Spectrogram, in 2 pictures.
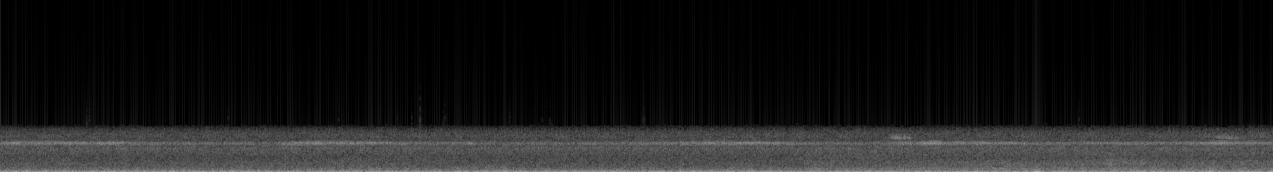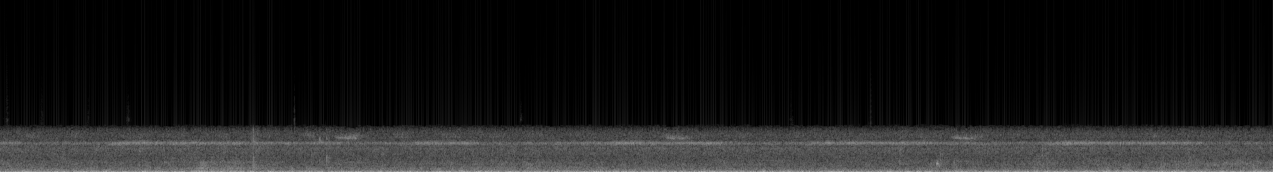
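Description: Steady low rumbling noise, with night insects singing a high, pulsing note that comes and goes every second or two.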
